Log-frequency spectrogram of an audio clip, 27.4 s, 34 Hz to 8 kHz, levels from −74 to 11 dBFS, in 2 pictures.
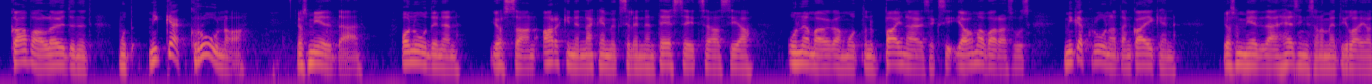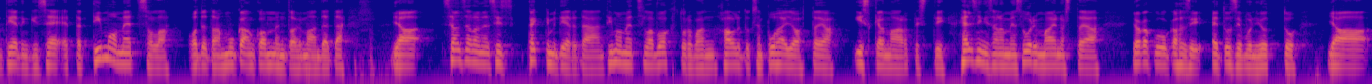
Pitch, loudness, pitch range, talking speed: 110 Hz, -28 LUFS, 105-125 Hz, 150 wpm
